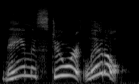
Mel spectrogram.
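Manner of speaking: high, carrying shout at modest volume; calling out. A narrator's reading. Stuart giving his name from the boat, calling out. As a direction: call it high to someone on shore. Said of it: "called Stuart at the top of his lungs".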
